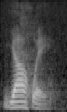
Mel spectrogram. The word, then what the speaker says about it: Yahweh: So, there truly is no consensus at this time on how it's pronounced, the name of God. But most have landed on Yahweh, Yahweh.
